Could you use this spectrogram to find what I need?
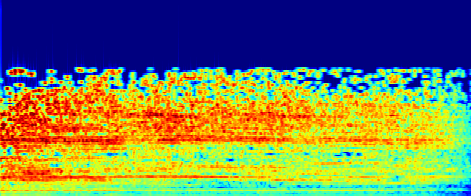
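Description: A moped revs and rides away, giving a dense, steady engine drone that stays loud for most of the stretch and then drops off at the very end.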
